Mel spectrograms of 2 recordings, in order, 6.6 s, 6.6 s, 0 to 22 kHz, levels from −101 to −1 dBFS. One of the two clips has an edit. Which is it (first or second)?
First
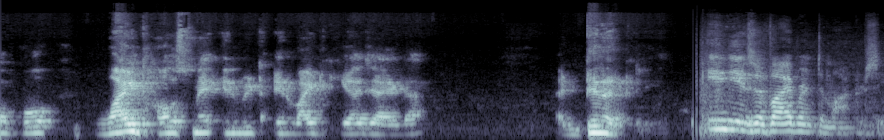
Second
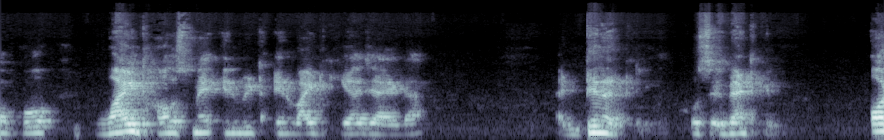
first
